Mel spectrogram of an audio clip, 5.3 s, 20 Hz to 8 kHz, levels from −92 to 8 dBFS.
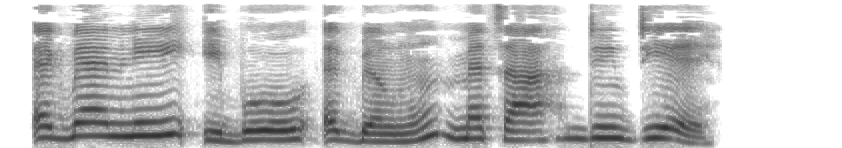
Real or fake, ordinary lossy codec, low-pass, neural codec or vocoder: fake; MP3, 32 kbps; 7.2 kHz; codec, 16 kHz, 2 kbps, X-Codec, WavLM features, trained on Multilingual LibriSpeech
